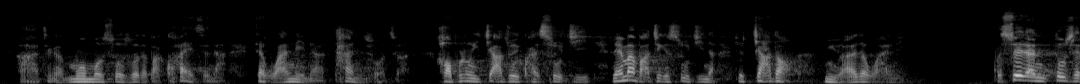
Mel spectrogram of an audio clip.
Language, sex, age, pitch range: Chinese, male, 60-79, 125-160 Hz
